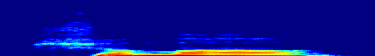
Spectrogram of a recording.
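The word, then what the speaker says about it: שָׁמַעַתְּ: So we have the ayin, and we notice that the chet ayin letters are hard to pronounce at the end of words, so they often add an A vowel, and that's what we get. Shama'at.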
